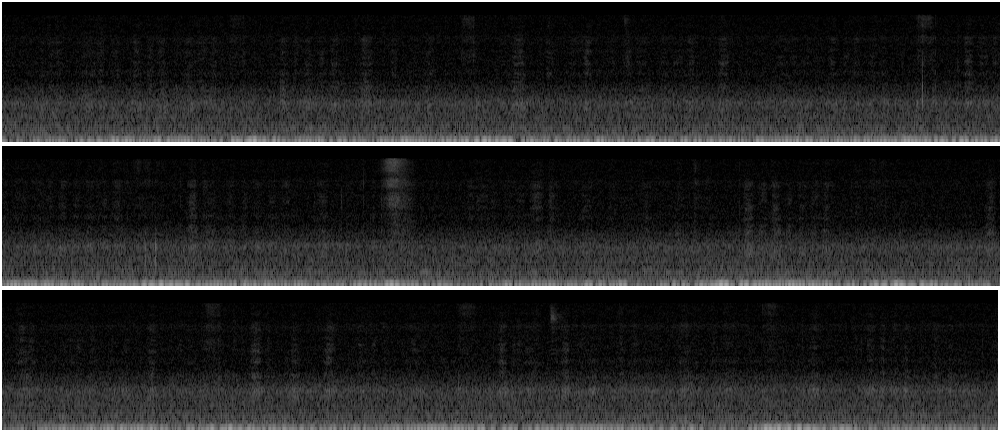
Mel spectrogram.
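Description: Lamy Safari fountain pen with a broad (B) steel nib writing on paper: the nib scratching steadily across the page as words are written, with an occasional faint tick.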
